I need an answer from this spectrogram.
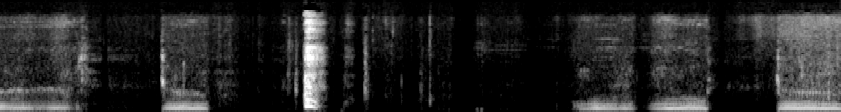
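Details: Daniu, a Tibetan Mastiff living at a mine, switches into hunting mode, its voice said to sound like a lion. Deep rumbling growls come in five bursts of roughly half a second to a second, separated by pauses, with one sharp thump midway.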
